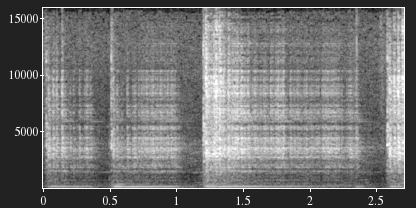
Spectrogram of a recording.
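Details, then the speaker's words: Deck cable railing being tensioned at the post: three sharp plucks, each ringing with a clear, steady low tone that slowly fades. The cable sounds properly taut. "that sounds pretty good so sometimes i do it to sound sometimes i do it detention"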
